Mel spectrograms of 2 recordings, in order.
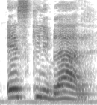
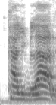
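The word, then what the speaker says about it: equilibrar: Haïtien qui sont dominicains, ils prononcent ça caliblar. Il y a possible dominicain qui a mal prononcé. Ils dit calibrar ou bien escalibrar, pero las palabras no es calibrar, sino esquilibrar.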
